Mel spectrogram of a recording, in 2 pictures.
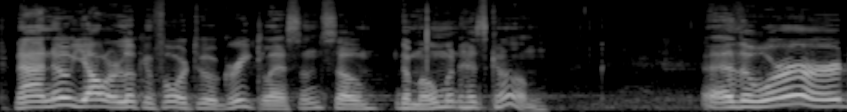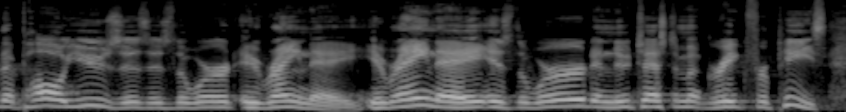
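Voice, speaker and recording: Talking at a fairly slow pace in an Alabama accent, a man uses a high pitch with ordinary variation. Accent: Southern US (Alabama). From US South, Birmingham, Alabama. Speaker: pastor. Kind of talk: sermon. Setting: church.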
